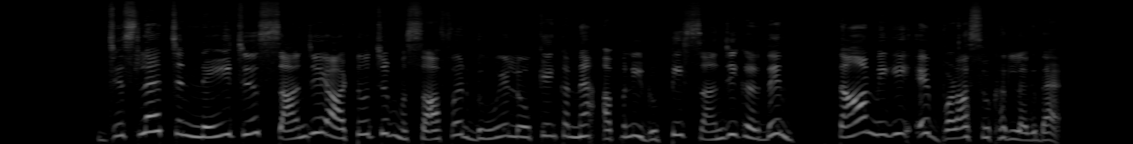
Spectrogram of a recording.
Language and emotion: Dogri, happy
